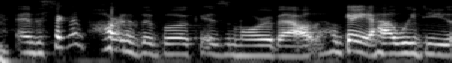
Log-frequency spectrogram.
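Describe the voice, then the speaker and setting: Fairly quick speech in a French accent, with fairly even intonation. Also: woman. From France. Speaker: psychologist and author. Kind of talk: interview. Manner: halting, many fillers.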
